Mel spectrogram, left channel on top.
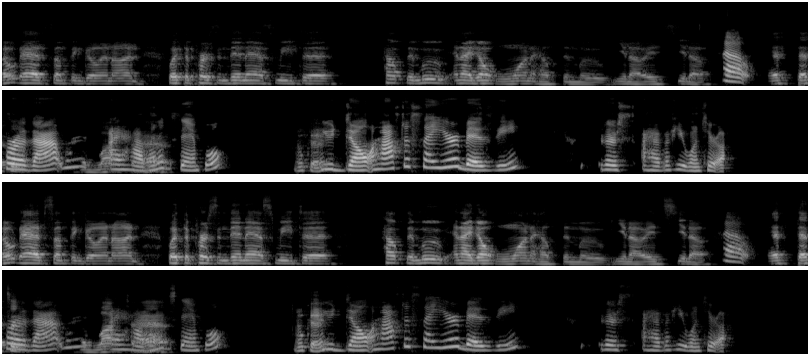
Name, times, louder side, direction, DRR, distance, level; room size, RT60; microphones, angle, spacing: voice 1, 0.0-3.3 3.8-7.0 7.7-8.2 8.9-9.7 11.0-11.3, right 3 dB, 70° right, 1.3 m, -32 dB
voice 2, 8.1-10.3 11.2-13.2 14.0-15.3, left 6 dB, 40° left, 0.3 m, -26 dB
10.0 x 6.3 x 2.4 m
head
